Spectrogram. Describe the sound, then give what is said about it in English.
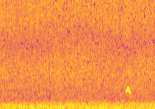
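A single short alarm note from a wild male bird sounds once, faint, against a steady rush of wind and water noise. “One alarm note by the wild male.”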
